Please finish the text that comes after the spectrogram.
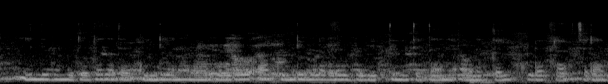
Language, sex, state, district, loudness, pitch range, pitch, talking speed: Kannada, female, Karnataka, Bijapur, -32 LUFS, 215-230 Hz, 225 Hz, 160 wpm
